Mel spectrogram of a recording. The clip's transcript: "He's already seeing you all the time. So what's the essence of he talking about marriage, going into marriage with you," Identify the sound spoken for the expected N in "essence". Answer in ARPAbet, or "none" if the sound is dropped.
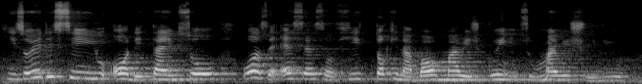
N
